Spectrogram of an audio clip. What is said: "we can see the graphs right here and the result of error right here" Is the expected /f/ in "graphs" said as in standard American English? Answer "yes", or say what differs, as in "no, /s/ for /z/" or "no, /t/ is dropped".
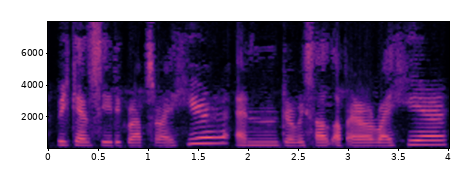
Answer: no, /p/ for /f/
